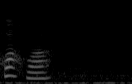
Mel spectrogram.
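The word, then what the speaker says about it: Huohuo: of the 10 Lord's commission my name is huwa okay that's how you say it as a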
